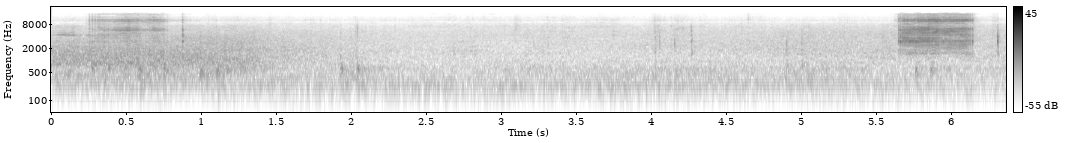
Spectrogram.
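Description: Steady rushing of wind and passing road traffic, with two brief high-pitched hissing buzzes, one about half a second in and one near the end.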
